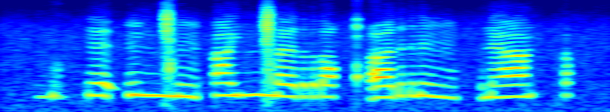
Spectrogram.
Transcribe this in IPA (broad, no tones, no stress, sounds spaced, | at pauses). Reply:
ɡ ʊ k e ʔ ĩ ŋ͡ǀ ĩ ʔ ã j ŋ͡ǀ ɛ r ɔ qʼ e r ĩ | ɾʲ ã k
